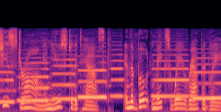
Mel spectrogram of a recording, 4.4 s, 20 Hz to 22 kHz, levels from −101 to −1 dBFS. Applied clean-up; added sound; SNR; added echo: none; Wind instrument, woodwind instrument; 0 dB; none.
